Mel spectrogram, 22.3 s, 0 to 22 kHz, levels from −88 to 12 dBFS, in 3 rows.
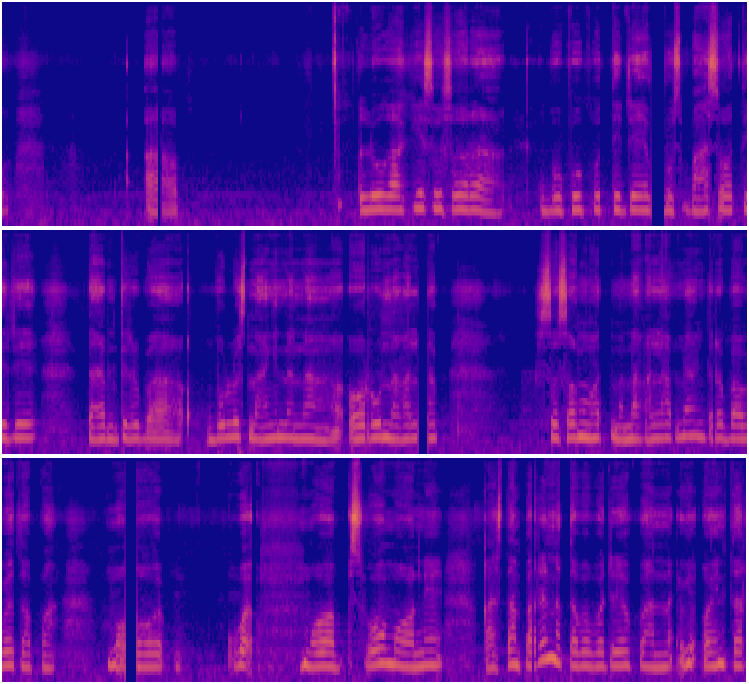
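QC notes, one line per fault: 1.56, 6.49, 11.61, 16.13 and 20.20 s (the last just before "taba vade"): Bluetooth stall. The speech drops to silence for 42, 133, 108, 118 and 22 ms, then resumes. This is likely an interference-starved headphone buffer running dry until resent packets arrive.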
